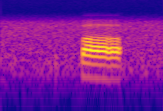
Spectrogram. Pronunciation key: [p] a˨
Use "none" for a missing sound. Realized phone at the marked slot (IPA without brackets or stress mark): p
